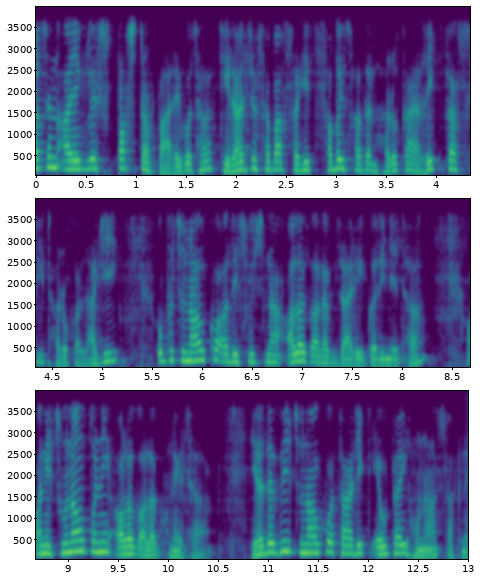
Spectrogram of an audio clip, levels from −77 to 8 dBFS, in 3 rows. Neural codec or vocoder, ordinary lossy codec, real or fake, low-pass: codec, 16 kHz, 4 kbps, X-Codec, HuBERT features, trained on LibriSpeech; none; fake; 3.6 kHz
